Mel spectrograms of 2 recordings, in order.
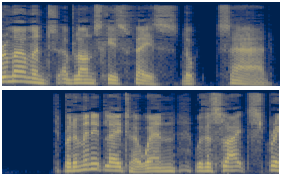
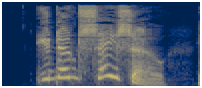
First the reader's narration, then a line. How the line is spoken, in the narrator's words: he exclaimed, when the princess told him that Vronsky was going by that train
